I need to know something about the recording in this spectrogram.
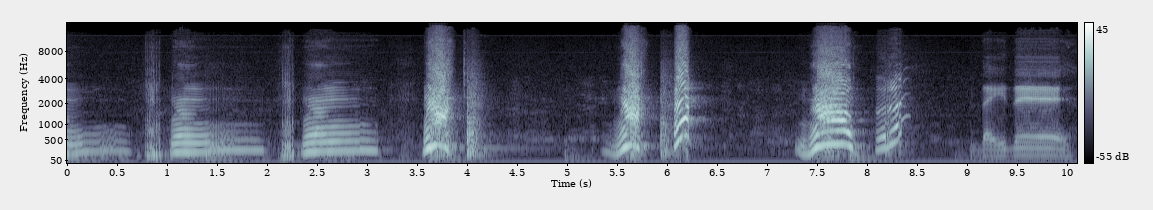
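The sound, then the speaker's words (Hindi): A man imitates a dog with a string of loud bark-like yelps and whiny vocal sounds, several bursts spread over about ten seconds with short pauses between. “तो कुत्ता मालूम क्या कर रहा? क्या कर रहा?”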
